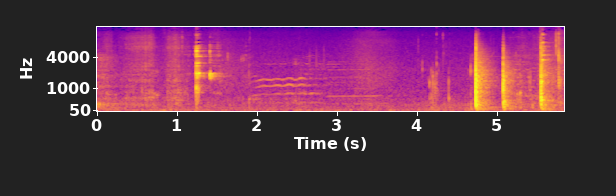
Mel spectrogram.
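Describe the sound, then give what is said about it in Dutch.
Someone takes a sip of a drink, with a cup or glass clinking against a hard surface a few times before and after a quiet swallow. “Even een slokje nemen hoor.”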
